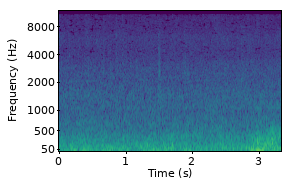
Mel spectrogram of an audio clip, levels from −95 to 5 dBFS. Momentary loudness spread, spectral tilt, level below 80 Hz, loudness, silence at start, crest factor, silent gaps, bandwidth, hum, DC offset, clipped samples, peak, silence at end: 7 LU; -7.5 dB/octave; -34 dBFS; -36 LUFS; 0 s; 18 dB; none; 11 kHz; none; under 0.1%; under 0.1%; -14 dBFS; 0 s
